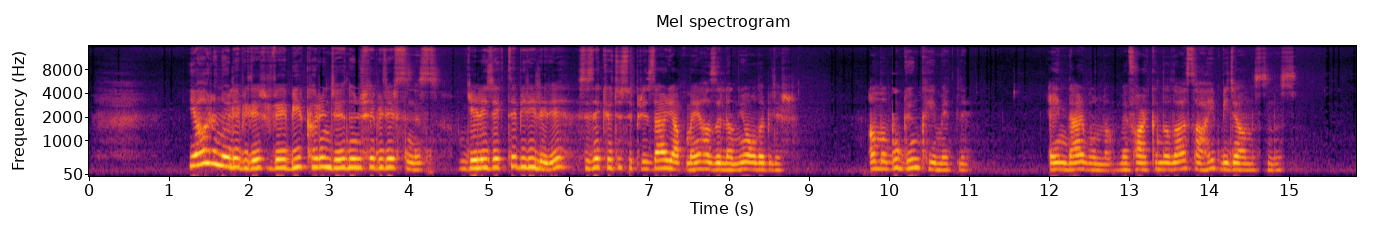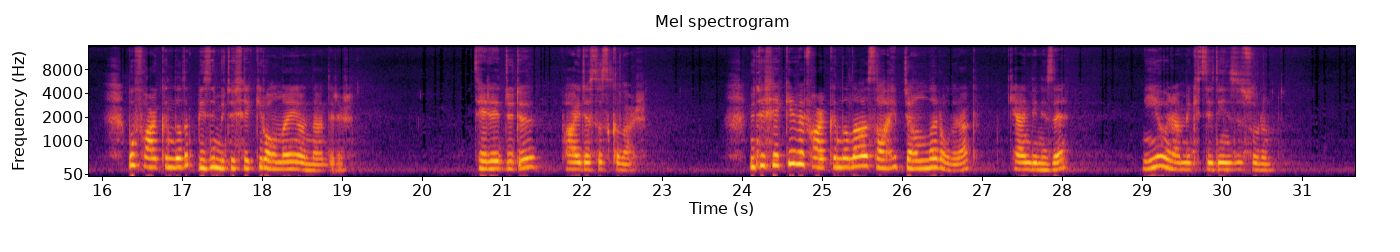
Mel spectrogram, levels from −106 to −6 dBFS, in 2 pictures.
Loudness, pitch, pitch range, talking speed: -22 LUFS, 205 Hz, 190-245 Hz, 85 wpm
